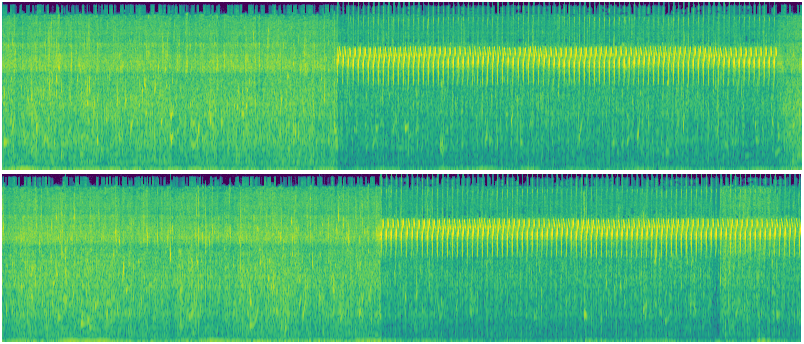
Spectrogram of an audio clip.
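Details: Golden grasshopper: after four seconds of trickling outdoor noise, a shrill buzzing trill of fast, even pulses runs for over five seconds. Rustling background returns, then the buzz starts again for the final five seconds.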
